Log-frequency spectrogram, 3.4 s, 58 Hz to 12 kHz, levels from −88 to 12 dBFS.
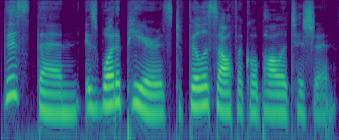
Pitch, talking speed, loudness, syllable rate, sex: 190 Hz, 140 wpm, -19 LUFS, 4.9 syllables/s, female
